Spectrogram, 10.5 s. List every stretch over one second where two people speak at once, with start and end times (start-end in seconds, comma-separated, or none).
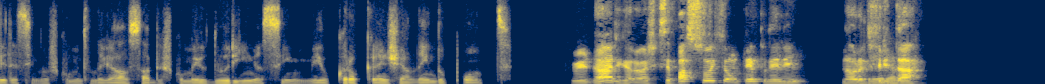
none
